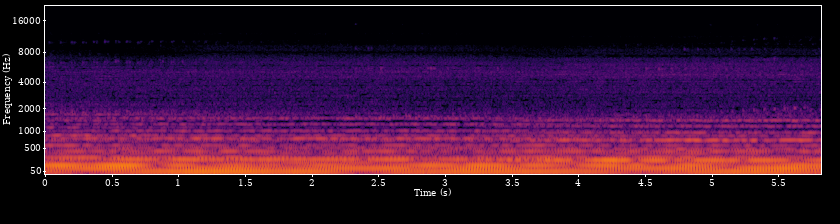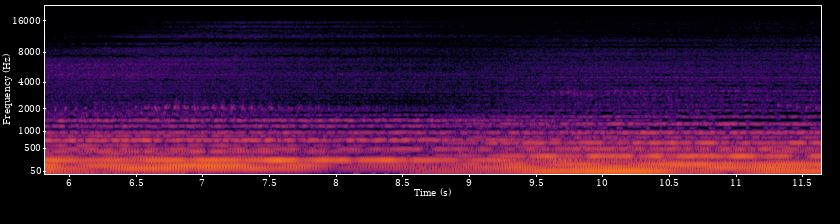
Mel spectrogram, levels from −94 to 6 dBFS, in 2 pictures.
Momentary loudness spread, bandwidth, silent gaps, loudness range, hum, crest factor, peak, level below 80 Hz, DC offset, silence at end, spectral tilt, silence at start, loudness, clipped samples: 7 LU; 8.8 kHz; none; 4 LU; none; 12 dB; -16 dBFS; -34 dBFS; under 0.1%; 0 s; -9 dB/octave; 0 s; -31 LUFS; under 0.1%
